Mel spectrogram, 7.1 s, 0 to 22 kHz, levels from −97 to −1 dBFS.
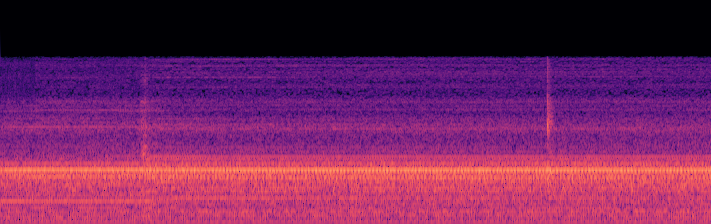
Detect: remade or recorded recorded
